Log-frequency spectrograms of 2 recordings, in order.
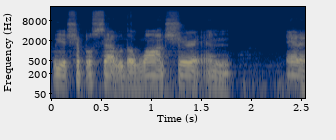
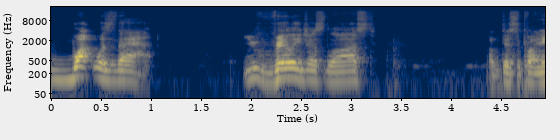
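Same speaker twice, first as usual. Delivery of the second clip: put-on angry voice, higher and louder; 5 semitones higher, 7 dB louder than usual. Retelling how Louis reacts to a loss: imitating Louis angry. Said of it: "He's mad".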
